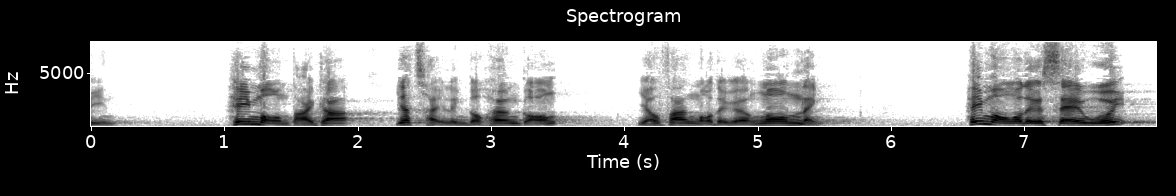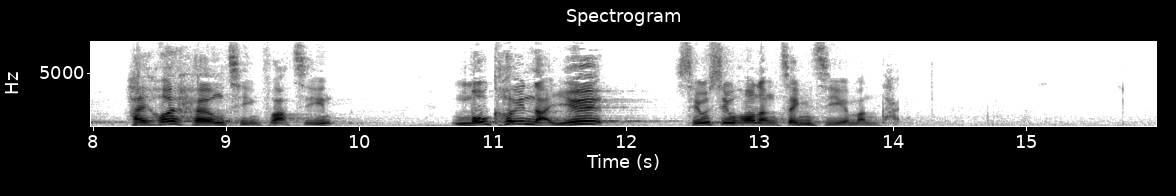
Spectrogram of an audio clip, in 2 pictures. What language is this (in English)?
Cantonese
